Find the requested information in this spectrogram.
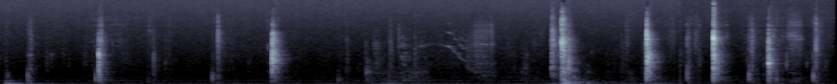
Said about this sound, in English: Amahl, go and see who's knocking at the door.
